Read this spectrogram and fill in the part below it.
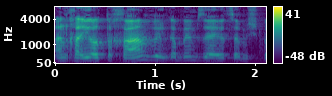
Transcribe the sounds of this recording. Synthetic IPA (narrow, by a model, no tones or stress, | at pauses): a̰nχajo̞t̪aχamveleɡabemzeajot͡semiʃpa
